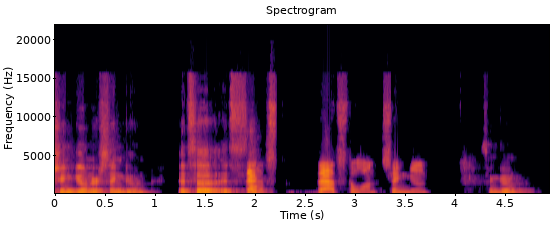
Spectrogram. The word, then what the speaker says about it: Şengün: Thompson's played great, and they got that good young Şengün. That's how it's pronounced. Yeah. I would say Sigurn, but I think it's Şengün or Sengun.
